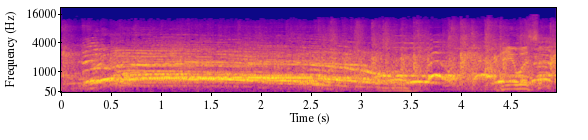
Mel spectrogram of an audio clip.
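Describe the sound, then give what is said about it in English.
Hundreds of people at Beer Deluxe in Federation Square cheer as loudly as they can. Their voices hold as a sustained, very loud roar with some clapping, then break into scattered whoops and shouts near the end. “We have hundreds and hundreds of people who are going to make the biggest noise that hundreds and hundreds of people can make.”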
